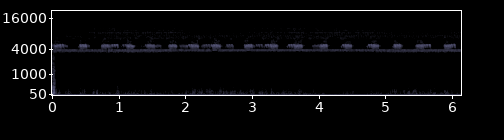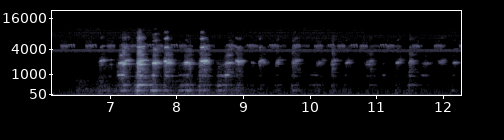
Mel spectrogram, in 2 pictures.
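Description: Night ambience: faint crickets chirping in a steady rapid pulse, joined about seven seconds in by a run of short repeated frog croaks that are loudest at first and then thin out.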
